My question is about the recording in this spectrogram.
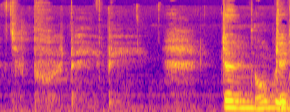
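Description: Quiet, breathy whispering with a few faint clicks, then a voice starts speaking near the end.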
